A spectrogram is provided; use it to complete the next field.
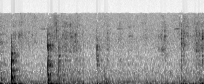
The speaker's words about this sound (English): Now we'll stir our vegan hot wings until they're well coated with the buttery hot sauce.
